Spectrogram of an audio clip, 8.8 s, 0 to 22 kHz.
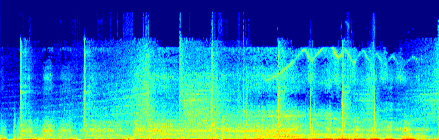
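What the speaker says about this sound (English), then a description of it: "Goes great with those car sounds of Brad Stapp's 1991 Dodge W250 with a Cummins 12 valve" A 1991 Dodge W250 truck with a Cummins 12-valve engine drones loudly and steadily up close, its pitch climbing around the middle as it revs, continuing without a break until near the end.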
